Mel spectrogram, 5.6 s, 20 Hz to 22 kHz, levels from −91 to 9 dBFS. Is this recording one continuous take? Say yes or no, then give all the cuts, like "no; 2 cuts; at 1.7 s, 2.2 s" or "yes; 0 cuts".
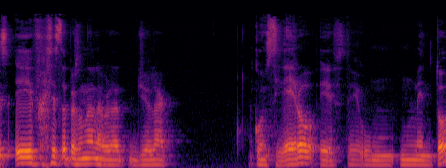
yes; 0 cuts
